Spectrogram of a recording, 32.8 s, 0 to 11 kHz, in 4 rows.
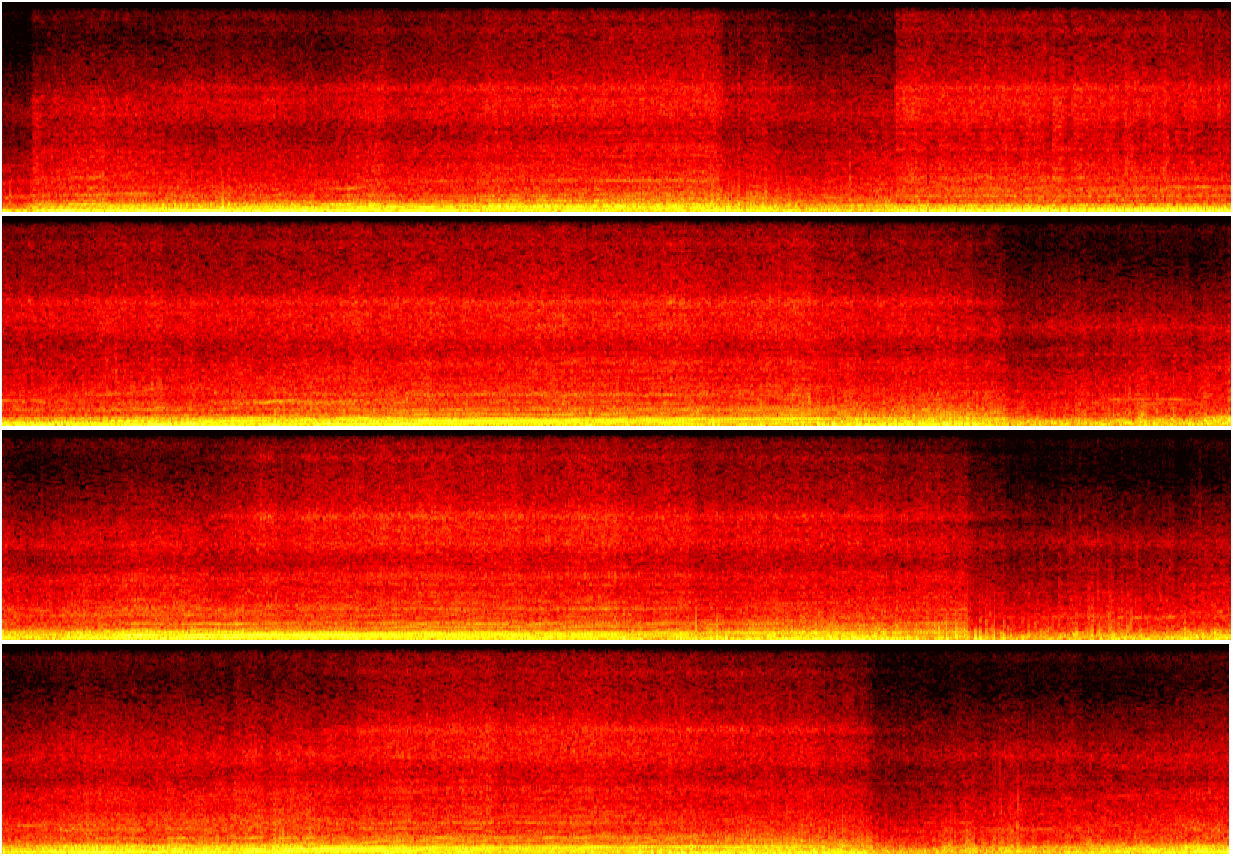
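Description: Sportsman dirt late model's V8 engine at racing speed, heard from inside the car: the note climbs through each straight and drops three times as the driver lifts for the turns, then picks up again.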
